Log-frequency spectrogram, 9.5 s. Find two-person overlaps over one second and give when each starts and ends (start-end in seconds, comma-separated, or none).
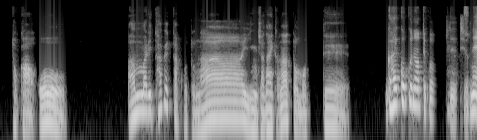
none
